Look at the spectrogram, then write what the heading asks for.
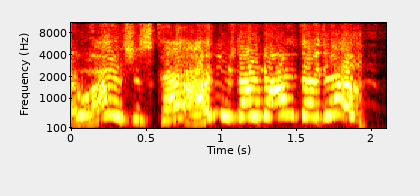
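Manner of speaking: very high, loud garbled whine; exaggerated high-pitched fluster; mock flustered babble. Imitates herself failing to confront.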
